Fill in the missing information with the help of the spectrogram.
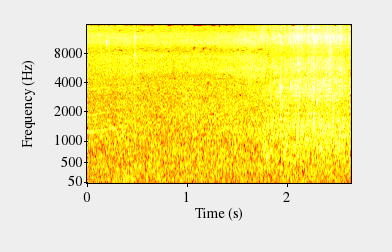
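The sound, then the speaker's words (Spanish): Steady, broad wash of sea waves rolling continuously with a low, rumbling undertone, even in loudness, with no voices present. “Duerme concentrado con el mar y con mi voz”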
